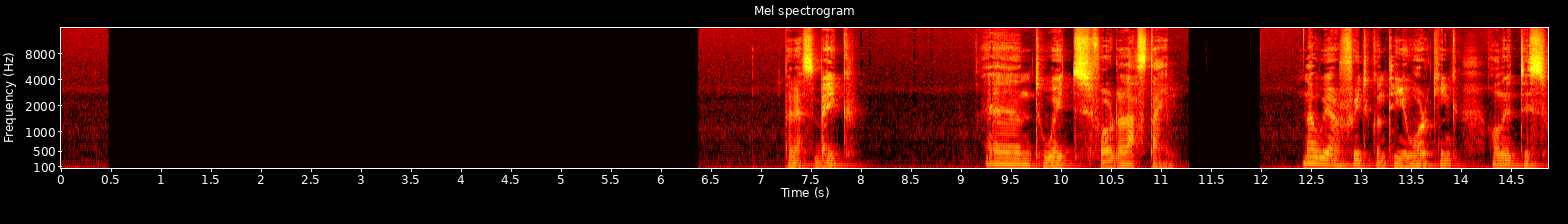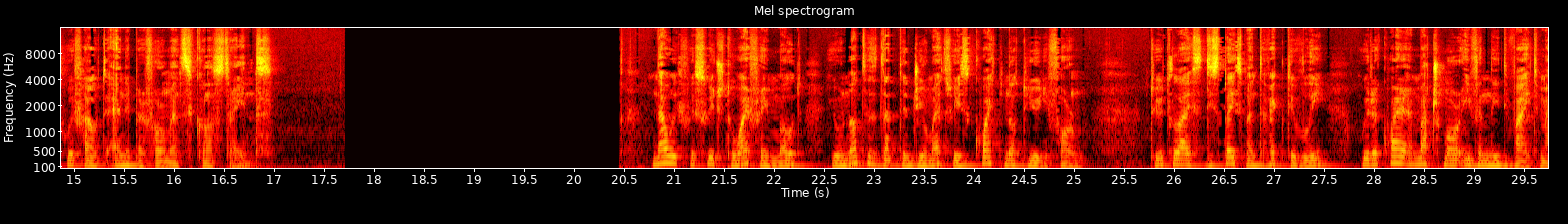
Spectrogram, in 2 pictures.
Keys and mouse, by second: 1.8 middle click, 2.8-4.6 drag, 6.9-12.0 drag, 12.0 click, 14.6 middle click, 15.8-16.4 middle drag, 18.8 click, 19.0-19.7 drag, 21.1 click, 21.9 click, 22.4-23.6 middle drag, 24.7-25.2 drag, 27.5 middle click, 28.0-29.1 drag, 29.2 middle click.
